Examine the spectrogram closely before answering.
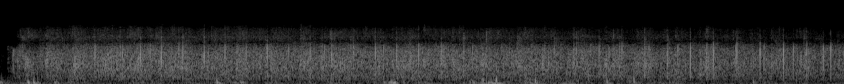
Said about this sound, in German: Und ich denke, dafür haben sie einen kleinen Applaus verdient.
